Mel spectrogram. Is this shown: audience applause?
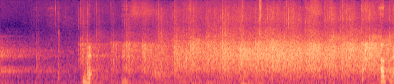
yes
